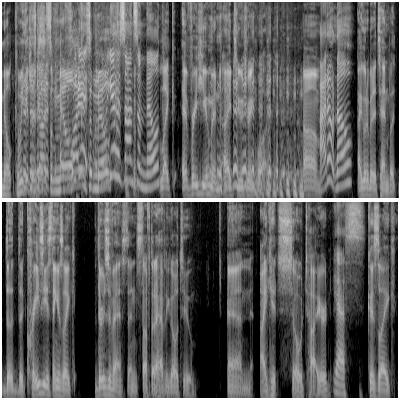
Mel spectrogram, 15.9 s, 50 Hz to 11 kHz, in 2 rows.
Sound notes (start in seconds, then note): 5.6 all laughing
